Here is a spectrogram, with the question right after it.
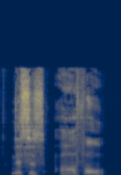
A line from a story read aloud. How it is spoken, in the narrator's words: she moaned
